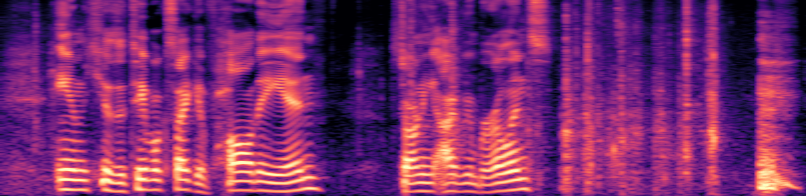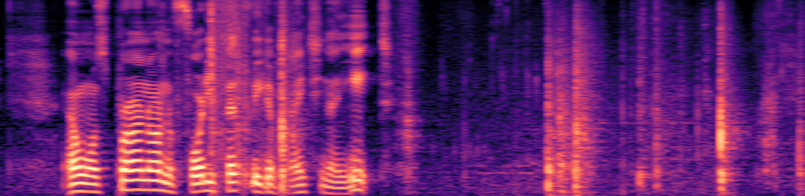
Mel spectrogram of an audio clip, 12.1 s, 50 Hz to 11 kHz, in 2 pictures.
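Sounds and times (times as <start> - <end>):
plastic cassette clicks and rattles: 4.2 - 5.4.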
